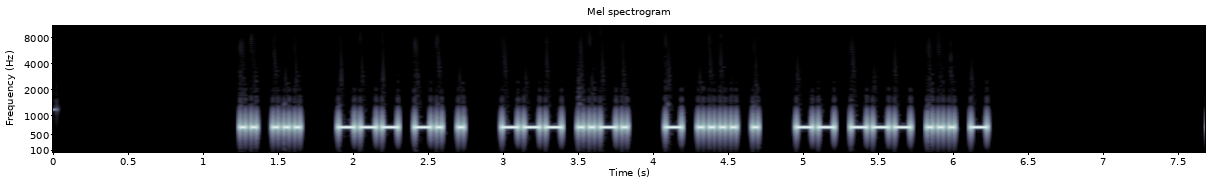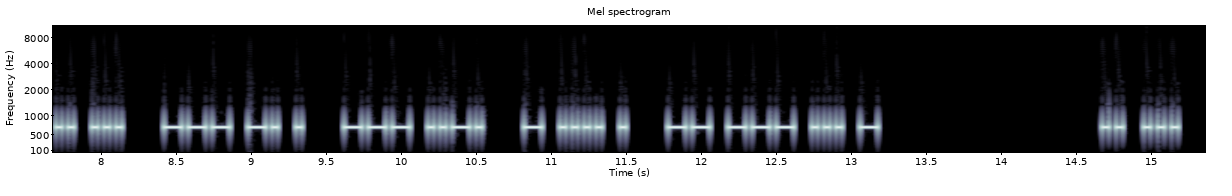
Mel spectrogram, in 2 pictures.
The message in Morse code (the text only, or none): IS ONE OF THE MOST IS ONE OF THE MOST IS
